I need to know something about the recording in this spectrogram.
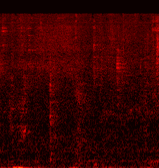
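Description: A short low thump about a quarter second in, then faint room noise.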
